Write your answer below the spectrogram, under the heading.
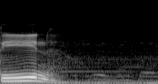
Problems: constant background noise, continuous background conversations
